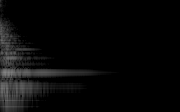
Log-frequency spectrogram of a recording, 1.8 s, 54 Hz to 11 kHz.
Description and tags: One-shot from Versilian Studios Chamber Orchestra 2: Community Edition sampling project.
Instrument family: Strings
Instrument: Cello Section
Articulation: tight pizzicato
Note: E#3
Midi note: 53
Midi velocity (center): 95
Microphone: 2x Rode NT1-A spaced pair, 1 Royer R-101.
Performer: Cristobal Cruz-Garcia, Addy Harris, Parker Ousley
cello, vsco-2, midi-note-53, cello-section, esharp3, strings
